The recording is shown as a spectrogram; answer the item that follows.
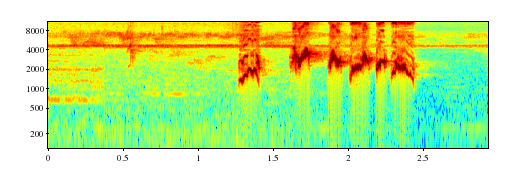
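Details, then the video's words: Red-whiskered bulbul (chào mào) in morning competition song, used to prompt other birds to sing: a single lively phrase of about six clear, slurred whistles in just over a second, with a thin steady hum. "Luyện chào mào hót sáng - chào mào hót đấu"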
